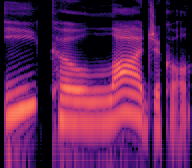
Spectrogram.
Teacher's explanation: ecological stress falls on the third syllable.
